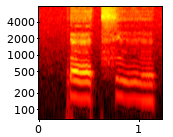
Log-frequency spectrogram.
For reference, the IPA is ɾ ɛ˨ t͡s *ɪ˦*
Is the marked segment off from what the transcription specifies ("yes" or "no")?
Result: yes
